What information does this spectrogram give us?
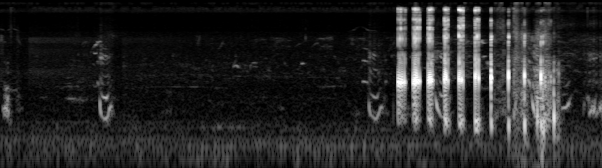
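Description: Grey francolin: a few soft, rising notes, then a loud burst of about a dozen harsh, rapid, clipped notes at the end, over a low background hum.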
